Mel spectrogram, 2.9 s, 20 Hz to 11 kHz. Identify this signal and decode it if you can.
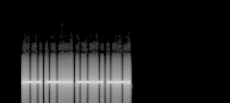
Morse code, heard as a keyed tone, about 50 wpm, 700 Hz. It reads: W7QC
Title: Easy Call Signs - 50wpm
